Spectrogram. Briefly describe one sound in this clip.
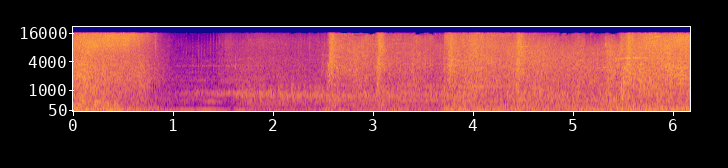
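Flames roar from a fire spell.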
